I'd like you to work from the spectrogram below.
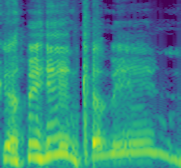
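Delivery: joyful, very high, shrill, rough-edged shout. A bartender behind an empty bar welcomes the narrator in; shouted happily. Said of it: "he shouted happily".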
